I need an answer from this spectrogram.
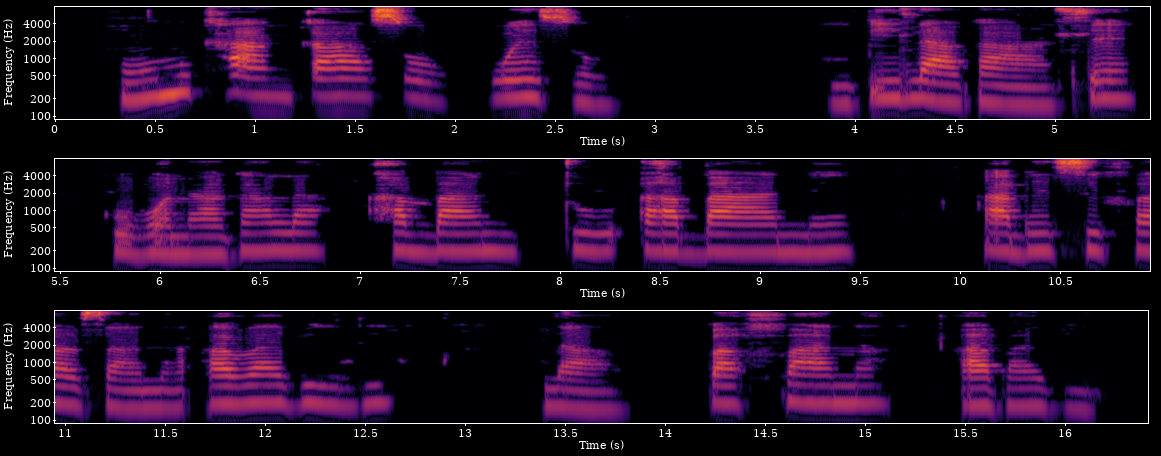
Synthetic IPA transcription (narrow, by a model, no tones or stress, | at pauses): ŋum̩kʰaŋkʼasɔ | wɛzo | mpʼilaɣaɬɛ | ɣuβɔnaɣalaː | βantʼuaβanɛ | aβesifazanaʔaβaβili | la | βafanaː | βaβiːli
